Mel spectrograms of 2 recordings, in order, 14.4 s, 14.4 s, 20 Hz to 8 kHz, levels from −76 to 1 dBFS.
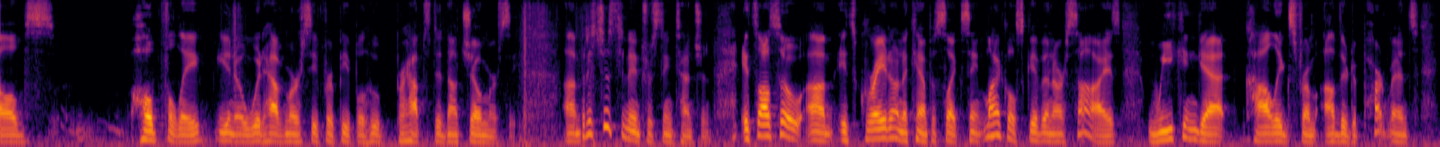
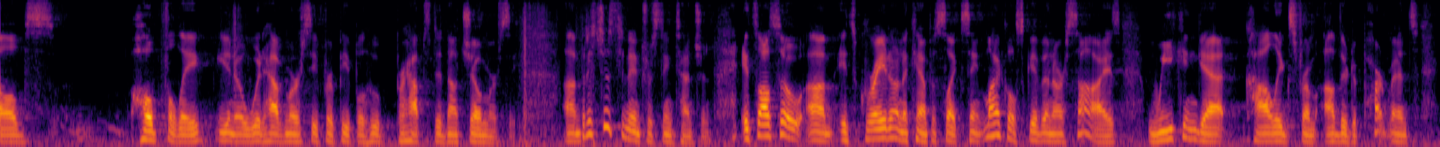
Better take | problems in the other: first | room echo; dies away in 1.1 s

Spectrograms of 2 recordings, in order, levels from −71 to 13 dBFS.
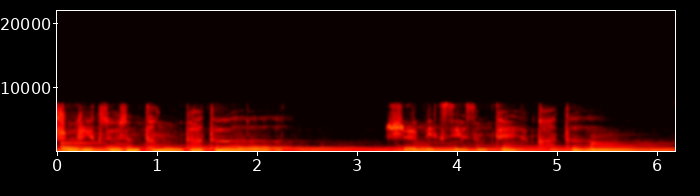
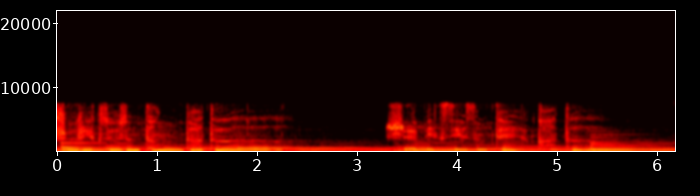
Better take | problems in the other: second | background sound (Car); 20 dB below the speech

